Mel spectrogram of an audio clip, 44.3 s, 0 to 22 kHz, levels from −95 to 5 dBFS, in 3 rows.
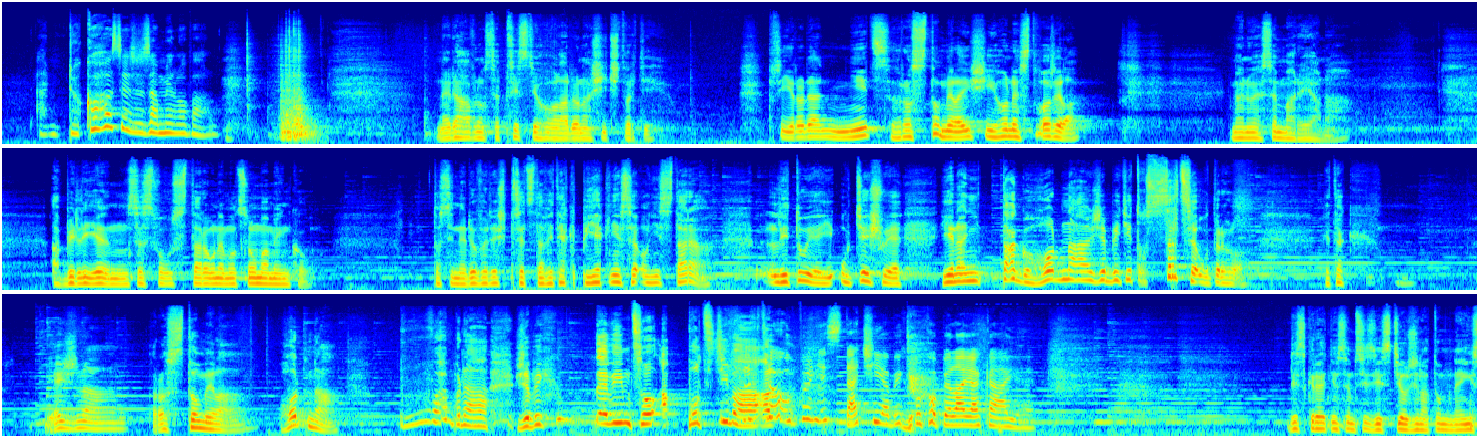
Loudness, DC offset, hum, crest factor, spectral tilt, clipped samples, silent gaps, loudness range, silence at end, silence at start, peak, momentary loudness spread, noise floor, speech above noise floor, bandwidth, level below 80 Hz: -24 LUFS; under 0.1%; none; 22 dB; -5 dB/octave; under 0.1%; none; 11 LU; 0 s; 0.35 s; -4 dBFS; 20 LU; -58 dBFS; 34 dB; 18 kHz; -60 dBFS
